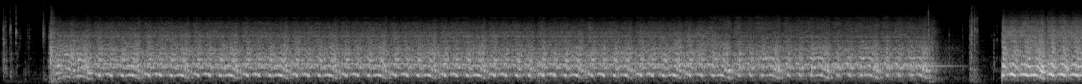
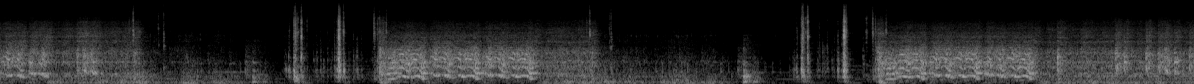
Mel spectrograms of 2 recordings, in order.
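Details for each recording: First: 1992-2002 Nissan Micra K11 1.0L crank no start, no spark found, later fixed by replacing the ignition module: about nine seconds of steady cranking, two to three beats per second, never catching; owner wonders about low compression on one cylinder. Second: Nissan Micra K11 1.0 after replacing suspected faulty ignition module for crank-no-start: broken cranking bursts, then it catches slowly and keeps running, taking revs; hard start owner blames overfueling from repeated start attempts, oil to be checked for petrol.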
